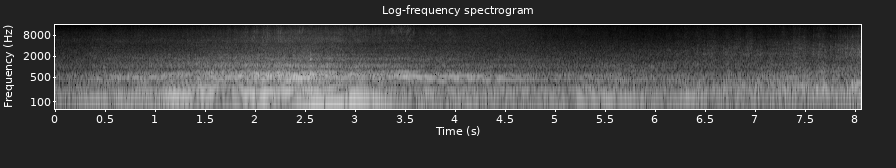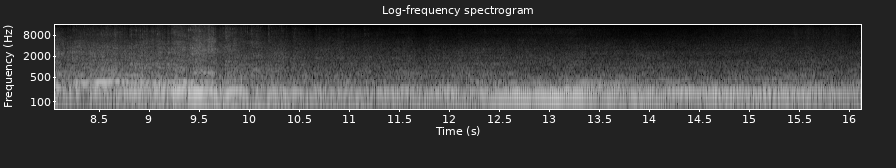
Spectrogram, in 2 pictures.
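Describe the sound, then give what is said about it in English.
Vintage 1950s cars drive past on a wet road in Farnham on a rainy afternoon. Their engines make a steady low rumble, with a brief hissing swell partway through. “The headlights shining on the road of some of these vehicles just show how wet it is this afternoon.”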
